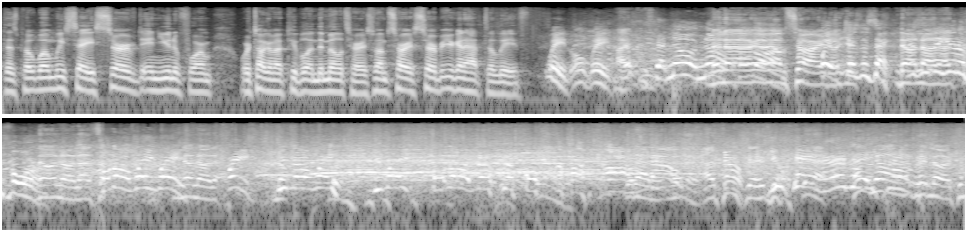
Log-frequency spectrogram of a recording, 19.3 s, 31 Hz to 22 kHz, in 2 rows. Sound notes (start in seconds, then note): 5.8 laughter; 12.1 cheering and applause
